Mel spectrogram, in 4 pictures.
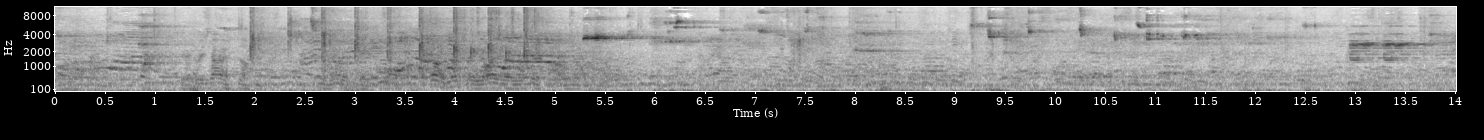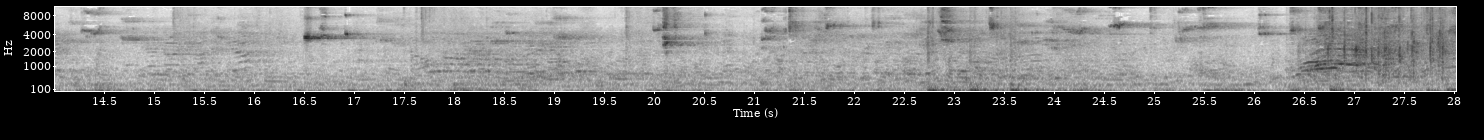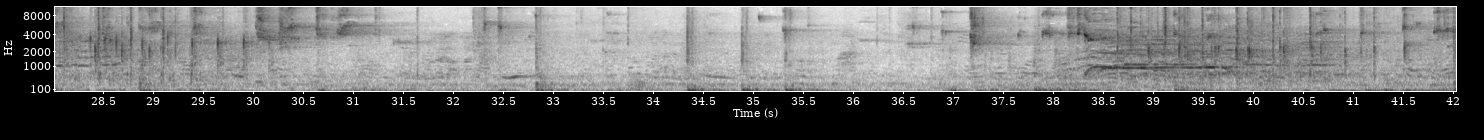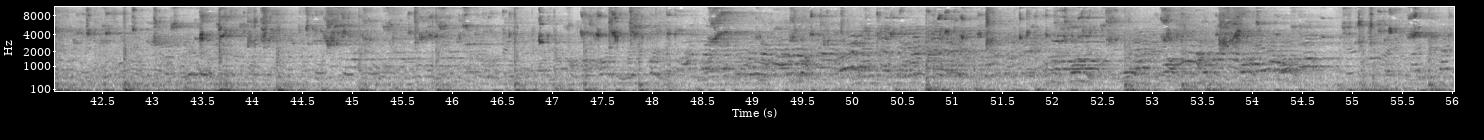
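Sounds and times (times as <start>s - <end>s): spectators talking: 0.0s - 56.0s
basketball bouncing on gym floor: 34.3s - 35.6s, 41.9s - 48.2s.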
